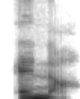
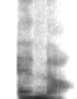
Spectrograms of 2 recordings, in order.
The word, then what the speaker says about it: ένα: Number 1, ένα. Ένα. Be careful, this is not a V. As you know, it's ni. Ένα.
